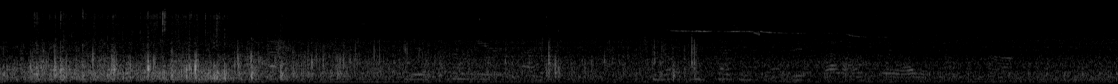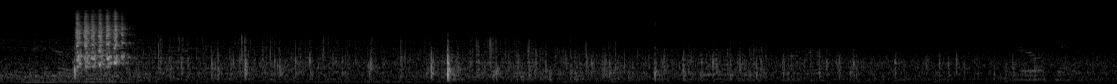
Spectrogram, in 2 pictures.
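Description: A car engine runs quietly at low speed.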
